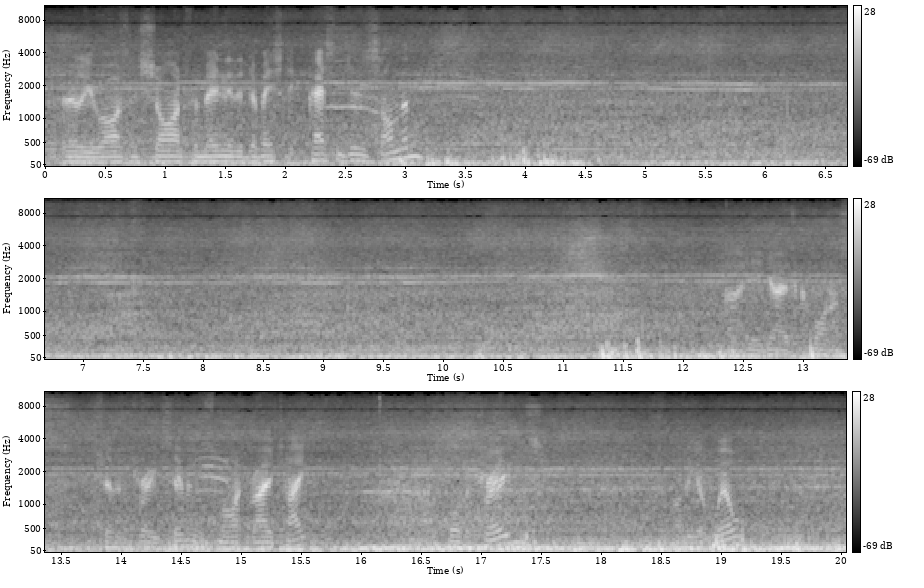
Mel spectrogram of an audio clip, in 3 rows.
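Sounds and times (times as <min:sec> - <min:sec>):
jet engines rumbling and whining: 0:00.0 - 0:20.0.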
